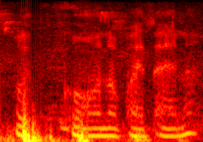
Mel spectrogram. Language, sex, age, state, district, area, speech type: Santali, male, 45-60, Jharkhand, East Singhbhum, rural, spontaneous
